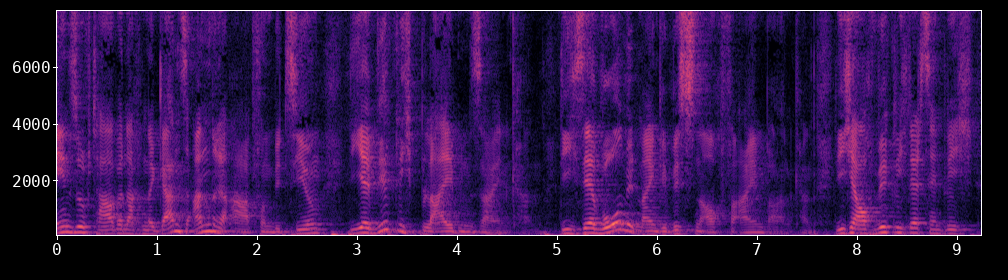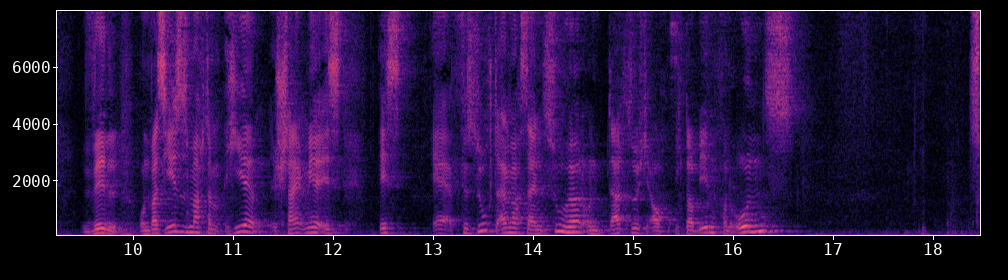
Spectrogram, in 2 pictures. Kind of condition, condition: setting, large echoing room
